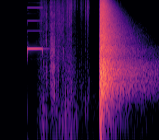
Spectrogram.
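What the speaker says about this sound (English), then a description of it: "Okay, so single shot." A single pistol shot at shooting practice: a brief electronic beep, a few faint sounds, then one sharp loud crack that rings out and decays over about a second.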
